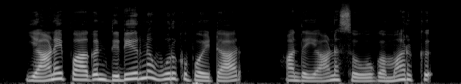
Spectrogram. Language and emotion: Tamil, sad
